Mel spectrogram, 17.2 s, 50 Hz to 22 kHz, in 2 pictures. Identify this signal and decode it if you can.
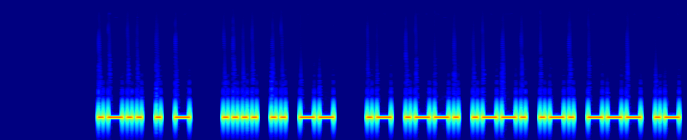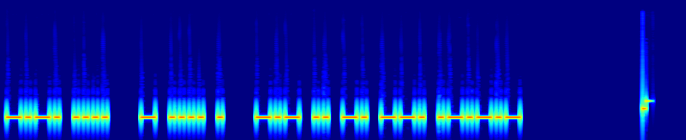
Morse code, heard as a keyed tone, about 21 wpm, 700 Hz. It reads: LET HIM APPROACH THE KING.
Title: Sentences from Top 1000 Words - Review Part 6 - 20wpm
